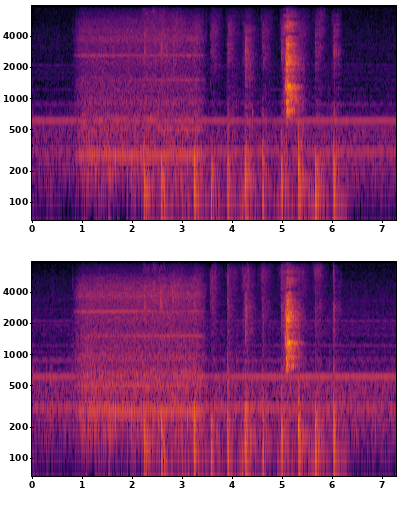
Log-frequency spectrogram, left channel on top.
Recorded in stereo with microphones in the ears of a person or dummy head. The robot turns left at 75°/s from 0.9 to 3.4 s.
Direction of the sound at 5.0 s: 15° right (ahead or behind).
